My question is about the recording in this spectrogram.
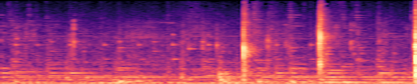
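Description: Quiet background music with plucked guitar, and two sharp clicks in the second half from a person chewing crunchy toasted bread.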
